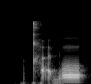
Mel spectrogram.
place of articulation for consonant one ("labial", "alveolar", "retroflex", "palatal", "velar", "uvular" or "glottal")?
uvular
